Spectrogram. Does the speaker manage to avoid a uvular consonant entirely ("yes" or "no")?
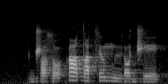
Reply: yes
